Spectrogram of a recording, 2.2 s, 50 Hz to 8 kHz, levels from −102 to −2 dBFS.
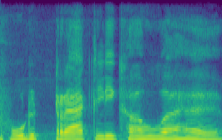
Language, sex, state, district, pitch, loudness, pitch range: Hindi, male, Bihar, Patna, 170 Hz, -17 LUFS, 155-175 Hz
